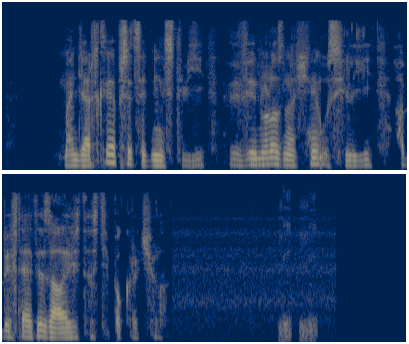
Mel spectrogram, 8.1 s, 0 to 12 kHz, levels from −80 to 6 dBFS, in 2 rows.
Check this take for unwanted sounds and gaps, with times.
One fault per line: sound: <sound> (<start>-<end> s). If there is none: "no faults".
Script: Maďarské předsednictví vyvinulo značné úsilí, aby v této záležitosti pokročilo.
sound: laugh (6.8-7.2 s)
